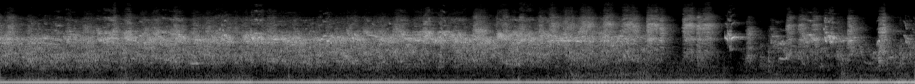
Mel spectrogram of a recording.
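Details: Mating budgerigars giving busy, overlapping warbles and chirps that grow choppier and more broken toward the end, over a constant low hum.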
